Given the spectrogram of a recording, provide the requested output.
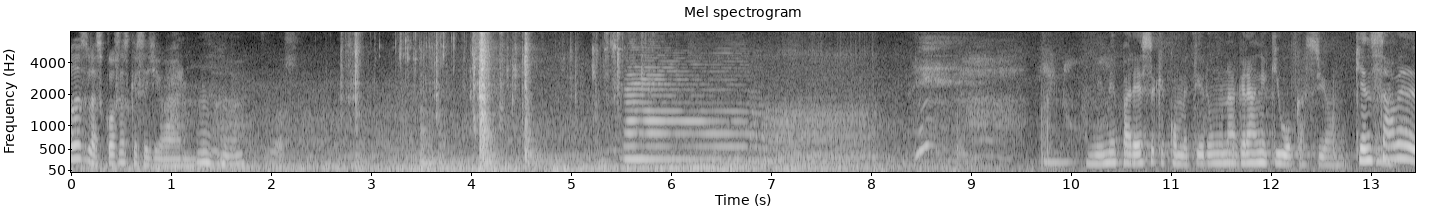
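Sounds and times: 
traffic rumble: 0.0 - 13.4
speech: 0.1 - 2.9, 5.5 - 6.2, 9.7 - 13.4
keys jangling: 2.6 - 6.0
sustained tonal honk: 4.8 - 8.7.

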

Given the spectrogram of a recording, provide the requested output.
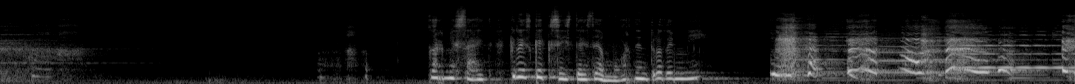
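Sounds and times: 
woman crying softly from happiness: 3.2 - 3.9, 7.7 - 10.7
speech: 4.3 - 7.2.

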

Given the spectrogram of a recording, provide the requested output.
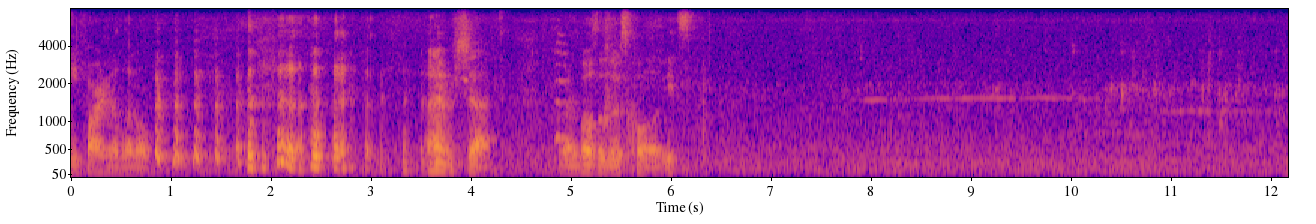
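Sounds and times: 
speech: 0.0 - 3.0, 3.6 - 6.3
laughter: 0.8 - 3.5
liquor being poured into a glass: 9.2 - 12.1.

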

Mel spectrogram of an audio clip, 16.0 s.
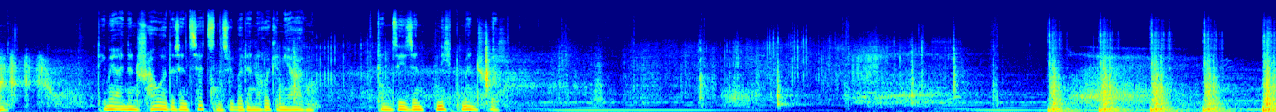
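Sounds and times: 
speech: 1.3 - 4.1, 4.8 - 6.4
knocking on a door: 13.1 - 15.9.

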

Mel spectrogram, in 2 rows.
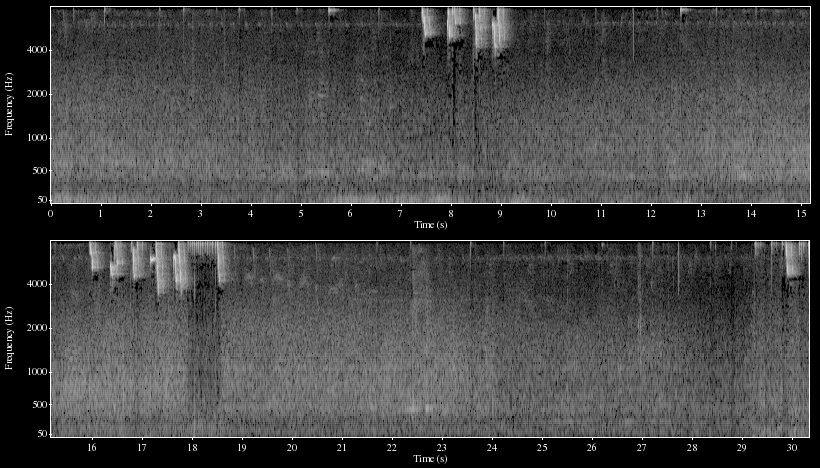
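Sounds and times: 
saffron finch song: 0.0 - 30.3.

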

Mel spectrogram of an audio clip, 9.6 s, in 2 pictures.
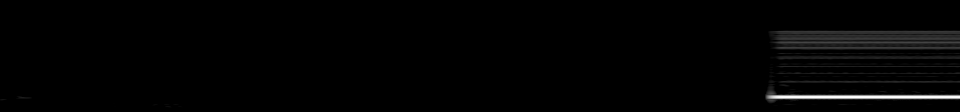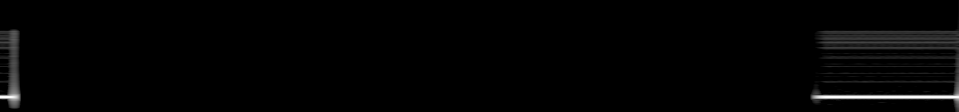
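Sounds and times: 
telephone line tone beeps on an outgoing call: 3.9 - 4.9, 8.9 - 9.5.

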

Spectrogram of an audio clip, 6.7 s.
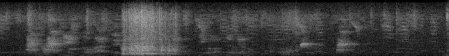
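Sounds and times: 
dog barking: 0.4 - 1.2, 4.5 - 5.4.

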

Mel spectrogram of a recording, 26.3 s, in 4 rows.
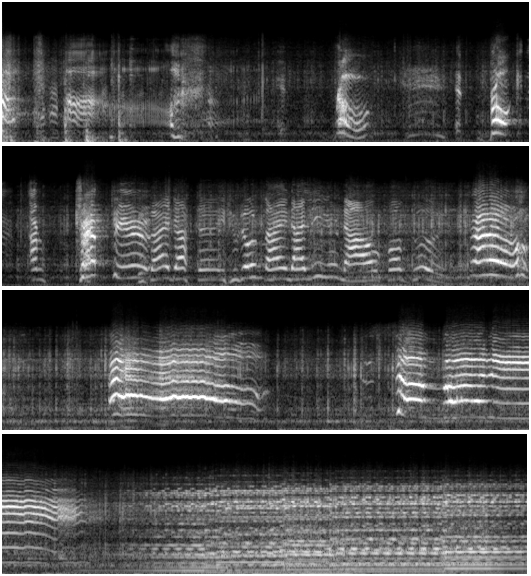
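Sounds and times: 
flames roaring: 0.0 - 26.3
speech: 9.0 - 13.3
man screaming: 14.5 - 16.5, 18.0 - 20.8.

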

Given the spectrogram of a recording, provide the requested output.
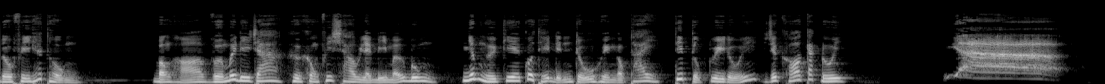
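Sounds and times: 
speech: 0.0 - 0.9, 1.5 - 8.6
anguished human scream: 9.5 - 10.8.

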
